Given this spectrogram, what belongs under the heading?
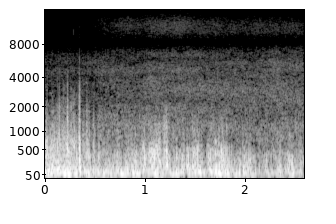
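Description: Storm wind at Dumas beach batters the microphone in loud, continuous gusts, mixed with the rough churning wash of sea waves close by.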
